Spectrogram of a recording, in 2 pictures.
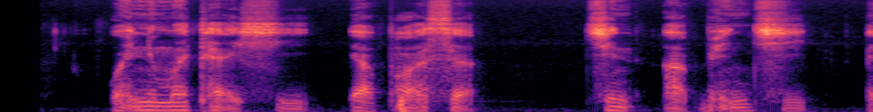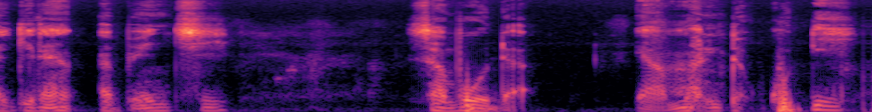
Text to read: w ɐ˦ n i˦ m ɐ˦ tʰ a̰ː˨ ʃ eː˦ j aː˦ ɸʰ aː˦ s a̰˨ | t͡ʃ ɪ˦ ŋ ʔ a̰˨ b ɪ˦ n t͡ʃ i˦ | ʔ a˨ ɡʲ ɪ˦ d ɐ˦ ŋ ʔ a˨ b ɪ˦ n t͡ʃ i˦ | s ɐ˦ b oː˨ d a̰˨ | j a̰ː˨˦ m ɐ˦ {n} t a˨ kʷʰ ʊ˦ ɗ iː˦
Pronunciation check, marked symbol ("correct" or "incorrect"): correct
